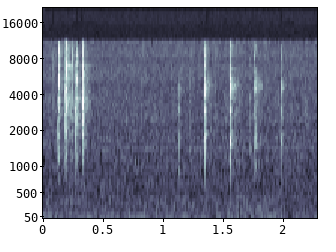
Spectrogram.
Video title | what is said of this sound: KWC Desert Eagle vs. WE Tech Desert Eagle! Hand Cannons! | hear how there's no noise, pretty much nothing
